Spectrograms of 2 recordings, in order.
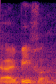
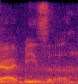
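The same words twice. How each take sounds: First: The middle consonant is an f sound. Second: The middle consonant is a z sound. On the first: This is how British people say it. "British people say Ibiza" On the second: This is how Americans say it. "Americans say Ibiza"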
